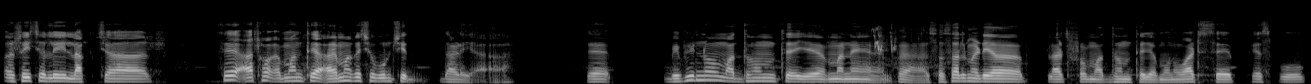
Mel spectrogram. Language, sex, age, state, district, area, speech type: Santali, male, 18-30, West Bengal, Malda, rural, spontaneous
